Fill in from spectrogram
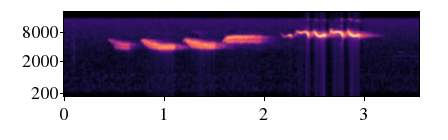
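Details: Bay-breasted warbler calling: four drawn-out, thin, slurred notes, each a little higher than the last, leading into a quick, very high, sibilant flourish. The setting is otherwise silent.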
